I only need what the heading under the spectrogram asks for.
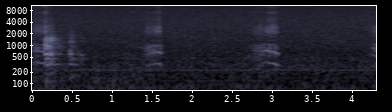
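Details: Rabbit asleep with its eyes open, snoring with the puffing 'pū pū, bū bū' noises; three short squeaky nasal bursts, each a brief falling tone, spaced about one and a half seconds apart over a quiet background.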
